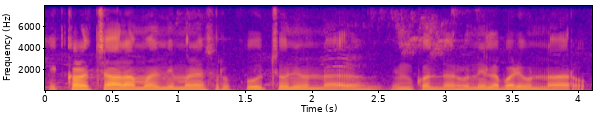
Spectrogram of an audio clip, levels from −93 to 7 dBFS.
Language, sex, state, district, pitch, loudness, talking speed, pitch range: Telugu, male, Telangana, Hyderabad, 145 Hz, -20 LUFS, 130 wpm, 140-155 Hz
